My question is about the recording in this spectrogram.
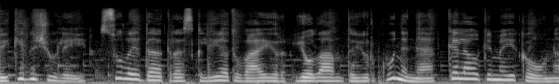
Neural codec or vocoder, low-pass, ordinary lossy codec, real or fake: codec, 44.1 kHz, 7.8 kbps, DAC; 14.4 kHz; MP3, 96 kbps; fake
